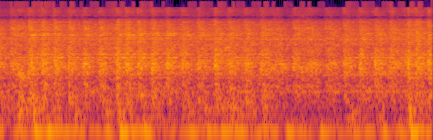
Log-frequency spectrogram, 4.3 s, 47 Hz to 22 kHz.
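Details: BMW 335xi built engine with JB4 tune, first start after fixing unplugged starter terminal 50: cranks, catches cleanly, settles into even idle with throttle blips; no check engine faults, O2 readings off from wiring.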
